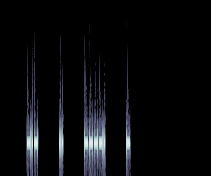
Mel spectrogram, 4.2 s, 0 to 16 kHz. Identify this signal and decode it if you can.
Morse code, heard as a keyed tone, about 47 wpm, spaced as for 17 wpm, 700 Hz. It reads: KI9T
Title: USA Call Signs - 4 Characters - 6x Character Spacing - 50wpm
